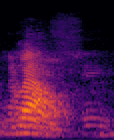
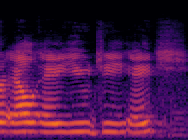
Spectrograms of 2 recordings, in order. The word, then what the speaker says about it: laugh: It makes everyone laugh. Remember L-A-U-G-H is a strange word. It's pronounced like F sound.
